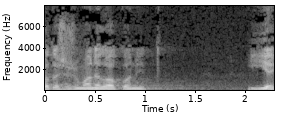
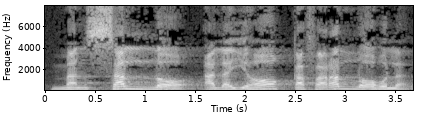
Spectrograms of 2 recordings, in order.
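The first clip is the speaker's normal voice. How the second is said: slow Arabic recitation; much slower than usual. Real, not acted. Reciting Arabic hadith in sermon.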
